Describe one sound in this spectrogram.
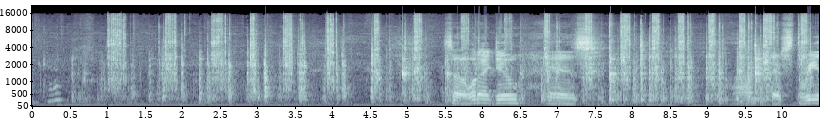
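A ratchet wrench clicks rapidly as it turns.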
